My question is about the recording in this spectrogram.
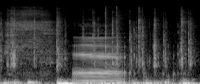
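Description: Computer keyboard typing: quick runs of keystrokes entering a terminal command.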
